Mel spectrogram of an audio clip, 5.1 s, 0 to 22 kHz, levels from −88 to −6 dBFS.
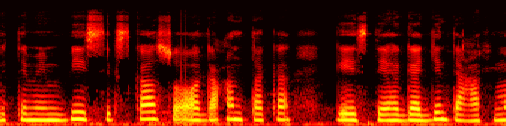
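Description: At 1.8 to 1.84 s, just before "gacan ka", the speech shows chunks out of order: one 20 ms block of audio reached the output a single slot late, so it played after the block that should have followed it. No audio is missing, but the two swapped pieces create three abrupt joins within about 40 ms, heard as a brief jumbled stutter.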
